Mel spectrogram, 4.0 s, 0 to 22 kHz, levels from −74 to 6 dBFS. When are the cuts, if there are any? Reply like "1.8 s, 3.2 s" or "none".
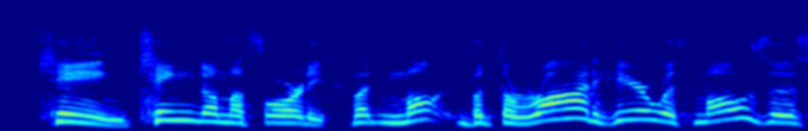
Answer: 1.7 s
